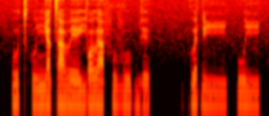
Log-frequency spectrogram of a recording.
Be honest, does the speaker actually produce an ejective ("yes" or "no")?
no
